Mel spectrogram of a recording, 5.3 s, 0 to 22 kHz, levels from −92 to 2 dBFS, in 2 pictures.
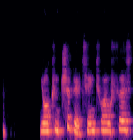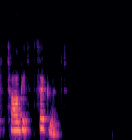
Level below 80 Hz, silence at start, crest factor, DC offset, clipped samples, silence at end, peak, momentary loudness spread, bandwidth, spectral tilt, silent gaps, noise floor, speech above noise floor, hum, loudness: -68 dBFS; 0.05 s; 18 dB; under 0.1%; under 0.1%; 1.5 s; -12 dBFS; 8 LU; 7 kHz; -8.5 dB/octave; 0.33-0.80 s, 2.76-2.81 s; under -90 dBFS; over 63 dB; none; -28 LUFS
